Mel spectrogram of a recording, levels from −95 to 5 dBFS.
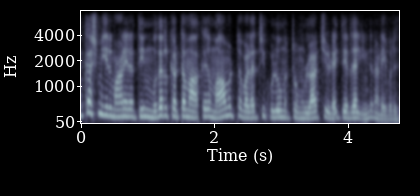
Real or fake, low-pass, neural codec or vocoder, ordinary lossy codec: fake; 7.2 kHz; codec, 16 kHz, 0.8 kbps, ZipCodec; none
